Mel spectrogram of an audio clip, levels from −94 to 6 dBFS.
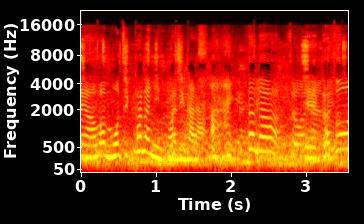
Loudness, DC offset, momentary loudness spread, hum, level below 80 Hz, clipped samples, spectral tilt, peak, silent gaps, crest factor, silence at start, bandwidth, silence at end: -19 LUFS; under 0.1%; 2 LU; none; -52 dBFS; under 0.1%; -4 dB/octave; -4 dBFS; none; 14 dB; 0 s; 18 kHz; 0 s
